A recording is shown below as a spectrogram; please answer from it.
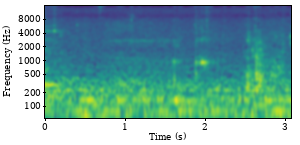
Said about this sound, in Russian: Буду глотать немножко чая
